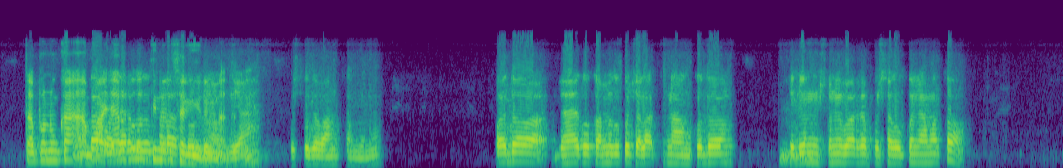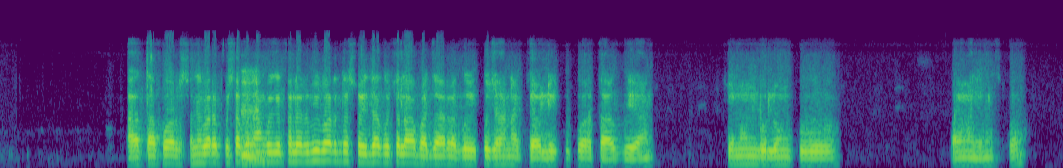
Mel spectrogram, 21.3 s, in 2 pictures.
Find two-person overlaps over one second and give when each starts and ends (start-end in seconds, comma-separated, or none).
0.8-2.5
